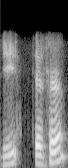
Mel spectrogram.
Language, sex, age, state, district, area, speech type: Hindi, male, 45-60, Uttar Pradesh, Hardoi, rural, conversation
